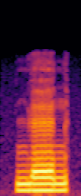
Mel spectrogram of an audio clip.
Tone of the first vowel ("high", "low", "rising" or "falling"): high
